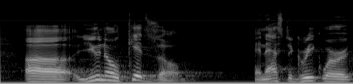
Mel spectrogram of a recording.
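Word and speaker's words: εὐνουχίζω: And there's a Greek word that signifies this, and it's pronounced eunokizo.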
